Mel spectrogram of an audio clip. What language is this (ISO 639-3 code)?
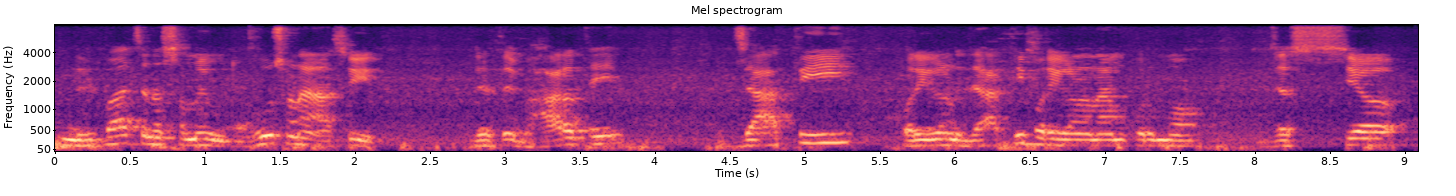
san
